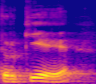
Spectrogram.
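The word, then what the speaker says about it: Türkiye: Turki Hai Turki Turki tulisannya turkiye Tapi bacanya katanya Turki yang ibukotanya ankara ya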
